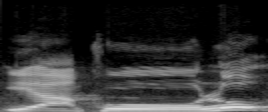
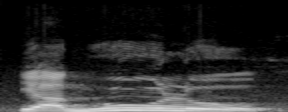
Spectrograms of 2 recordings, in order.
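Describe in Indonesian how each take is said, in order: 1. Konsonan tengahnya adalah bunyi q yang dalam. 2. Konsonan tengahnya adalah bunyi g.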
